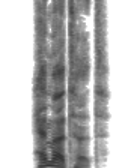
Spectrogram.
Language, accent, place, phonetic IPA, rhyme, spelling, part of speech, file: German, Germany, Berlin, [ˈhɛmɐtət], -ɛmɐtət, hämmertet, verb, De-hämmertet.ogg
- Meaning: inflection of hämmern: 1. second-person plural preterite 2. second-person plural subjunctive II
